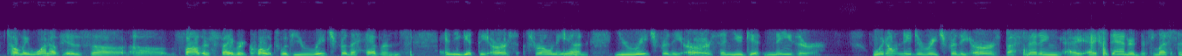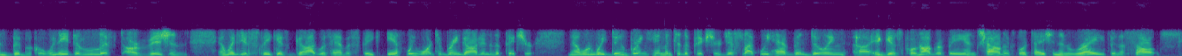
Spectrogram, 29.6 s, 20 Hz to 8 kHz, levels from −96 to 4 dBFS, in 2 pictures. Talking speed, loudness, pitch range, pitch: 205 wpm, -24 LUFS, 140-195 Hz, 155 Hz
